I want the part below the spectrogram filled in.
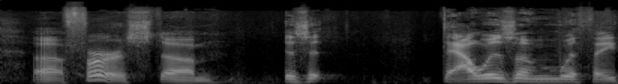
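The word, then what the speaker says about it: Daoism: was still being pronounced dosm in China right and and so spelling it with a d is a more accurate uh capture of the pronunciation and so the more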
